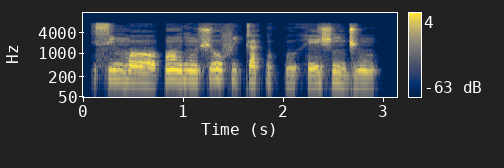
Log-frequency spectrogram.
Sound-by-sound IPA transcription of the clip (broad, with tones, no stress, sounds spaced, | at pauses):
s i˦ m ɔ˦˨ | ɔ̃˦ ɡ ũ˧ ʃ o˦ f i˦ k a˦ k͡p u˧ k͡p u˨ h e˨˦ ʃ ĩ˦˨ d͡ʒ ũ˨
